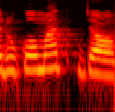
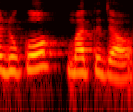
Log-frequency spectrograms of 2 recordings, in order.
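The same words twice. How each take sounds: First: "रुको मत" run together, short break, then "जाओ"; group "रुको मत" as one phrase, set "जाओ" apart; pause after मत. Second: "रुको" set apart, then "मत जाओ" together; pause after रुको. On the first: Teacher showing the "go" reading of an ambiguous sentence, pause after "मत". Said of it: "एक तरफ तो वो बोल रहा है कि आप जाओ". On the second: Teacher showing the "stay" reading of an ambiguous sentence, pause after "रुको". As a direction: break after "रुको", run "मत जाओ" as one phrase. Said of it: "एक तरफ कह रहा है कि नहीं रुक जाओ". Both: Shown as a demonstration.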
